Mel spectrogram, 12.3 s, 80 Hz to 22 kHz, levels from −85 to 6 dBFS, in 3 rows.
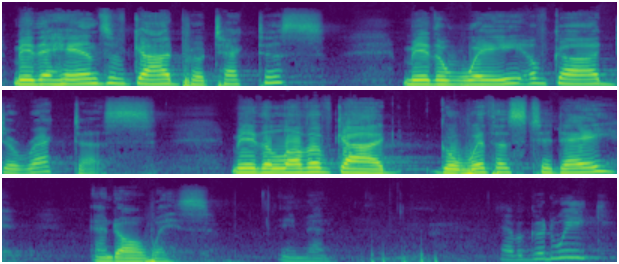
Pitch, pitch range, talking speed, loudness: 195 Hz, 175-215 Hz, 145 wpm, -12 LUFS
